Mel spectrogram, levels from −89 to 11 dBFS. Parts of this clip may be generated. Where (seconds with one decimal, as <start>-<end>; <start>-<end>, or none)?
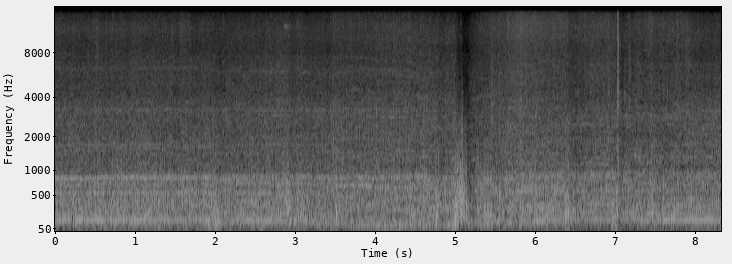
0.0-1.0; 2.8-3.9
